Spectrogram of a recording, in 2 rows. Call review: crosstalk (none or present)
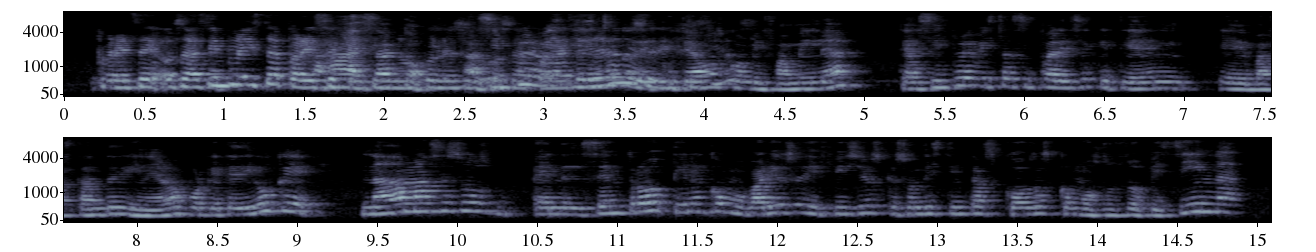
present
